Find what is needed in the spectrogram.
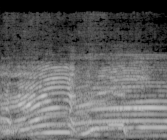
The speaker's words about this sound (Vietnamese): Ba nó đã đi ra ngoài để vắt sữa bò. Đây là lần đầu tiên ba nó vắt sữa bò trễ như vậy, nên các chị bò tức giận, dậm chân và rống lên ầm ầm.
